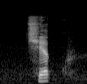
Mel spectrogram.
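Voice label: "Chiecw", San Lucas Quiaviní Zapotec; Chico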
